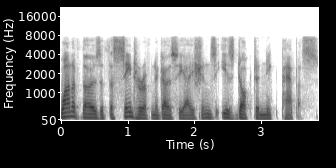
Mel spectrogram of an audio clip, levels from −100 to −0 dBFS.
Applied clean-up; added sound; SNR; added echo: none; none; none; none.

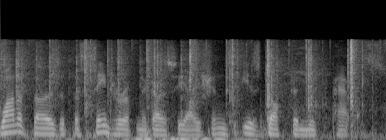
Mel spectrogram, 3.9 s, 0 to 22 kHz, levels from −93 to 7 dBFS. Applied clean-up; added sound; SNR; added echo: none; Dog; 3 dB; none.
